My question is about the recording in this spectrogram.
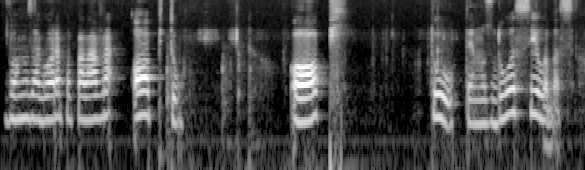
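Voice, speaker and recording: Slow, mellow woman teacher. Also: fairly high pitch, steady tone. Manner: slow, clear syllable-by-syllable dictation. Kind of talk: online Portuguese grammar lesson.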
